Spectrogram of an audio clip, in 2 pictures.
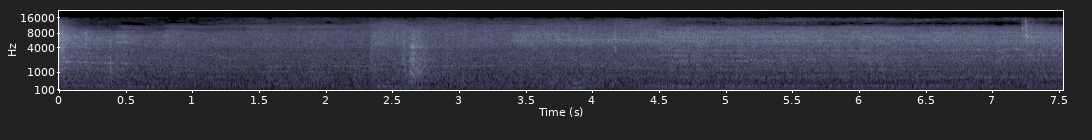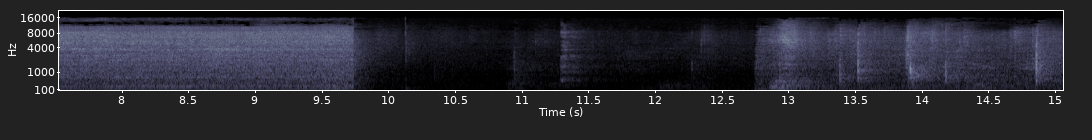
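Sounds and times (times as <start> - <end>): minivan engine humming: 0.0 - 9.8.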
